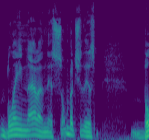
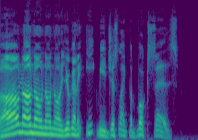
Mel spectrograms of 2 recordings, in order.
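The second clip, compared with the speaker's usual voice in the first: furious, very loud, angry outburst; 2 semitones higher, 9 dB louder than usual. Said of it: "she gets really mad".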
